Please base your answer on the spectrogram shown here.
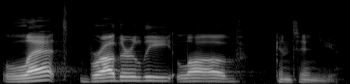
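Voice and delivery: slow, solemn reading of the verse; measured pulpit reading; scripture reading. Acted. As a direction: read it with reverence, slowly.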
